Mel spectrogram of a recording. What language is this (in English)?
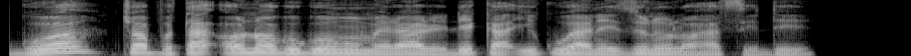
Igbo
